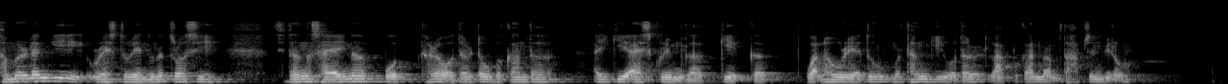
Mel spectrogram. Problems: background sounds at intervals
